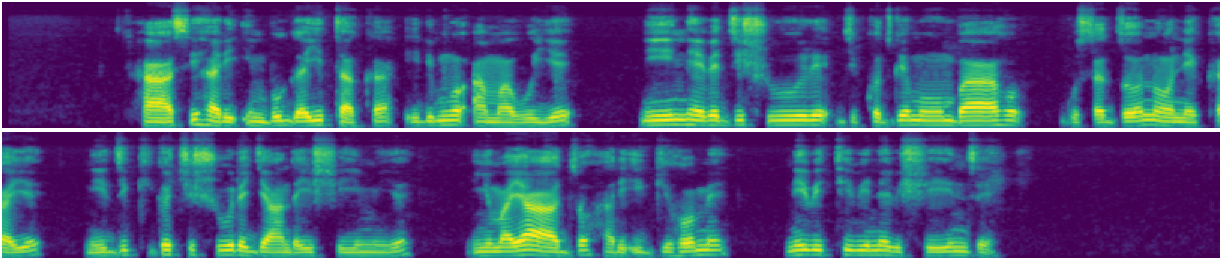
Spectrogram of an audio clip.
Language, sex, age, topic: Rundi, male, 36-49, education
